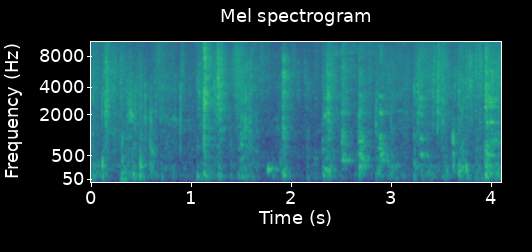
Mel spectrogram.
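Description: Rottweiler puppies' claws clicking and scuffing irregularly on a tile floor as they scramble about.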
